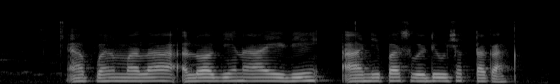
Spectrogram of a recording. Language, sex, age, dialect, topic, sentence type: Marathi, male, 25-30, Standard Marathi, banking, statement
